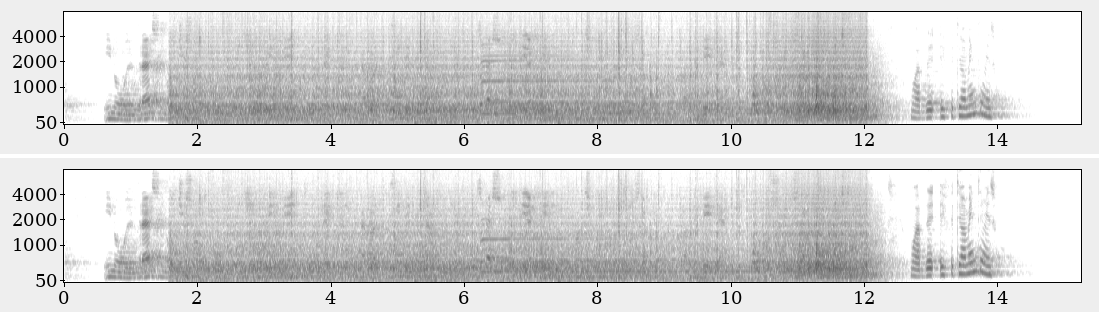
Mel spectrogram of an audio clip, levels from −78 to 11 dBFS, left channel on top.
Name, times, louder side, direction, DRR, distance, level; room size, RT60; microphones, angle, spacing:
voice 1, 0.6-10.0 10.3-12.2, right 1 dB, 10° right, 5 dB, 5.6 m, -42 dB
sound 1, 1.6-12.1, left 1 dB, 20° left, 2.4 m, -33 dB
sound 2, 6.2-11.7, equal, 85° left, 1.4 m, -44 dB
voice 2, 12.4-14.0, right 3 dB, 55° right, 11 dB, 0.9 m, -38 dB
28.0 x 26.5 x 6.7 m, 1.1 s
head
